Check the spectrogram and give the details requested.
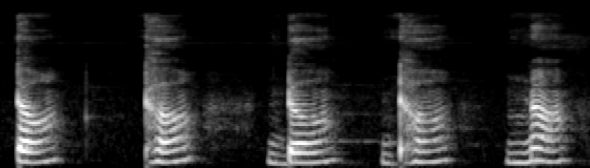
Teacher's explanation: ಗುರುತಿಸಲಾಗಿದೆ ಇಲ್ಲಿ ಮುಂದಿನದಾಗಿ ಮೂರ್ಧನ್ಯ ಅಕ್ಷರಗಳೆಂದು ಗುರುತಿಸಬಹುದು ಮೂರ್ಧನ್ಯ ಮೂರ್ಧನ್ಯ ಎಂದರೆಮೂರ್ಧ ಭಾಗದಲ್ಲಿ ಅಂದರೆ ನಾಲಿಗೆಯನ್ನು ಹಿಂದೆ ಚಾಚಿ ಬಾಯಿಯ ಮೇಲ್ಭಾಗವನ್ನು ಸ್ಪರ್ಶಿಸಿದಾಗ ಉಚ್ಚಾರಗೊಳ್ಳುವಂತಹ ಅಕ್ಷರಗಳೆಲ್ಲವೂ ಮೂರ್ಧನ್ಯ ಅಕ್ಷರಗಳಾಗಿ ಗುರುತಿಸಲ್ಪಟ್ಟಿವೆ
